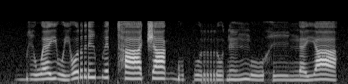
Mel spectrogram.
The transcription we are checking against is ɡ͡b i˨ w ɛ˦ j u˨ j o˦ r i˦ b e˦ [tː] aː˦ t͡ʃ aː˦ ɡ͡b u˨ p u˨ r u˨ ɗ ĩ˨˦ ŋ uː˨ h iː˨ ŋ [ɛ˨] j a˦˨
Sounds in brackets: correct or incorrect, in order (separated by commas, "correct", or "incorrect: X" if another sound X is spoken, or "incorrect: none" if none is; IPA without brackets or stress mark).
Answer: incorrect: tʰ, correct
